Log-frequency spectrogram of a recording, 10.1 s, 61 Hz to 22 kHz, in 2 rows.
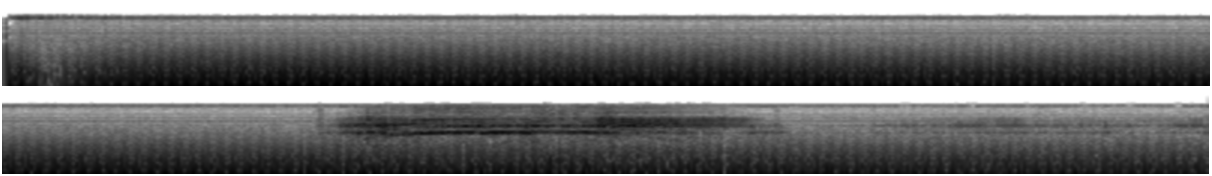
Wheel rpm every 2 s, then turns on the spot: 0, 0, 0, 80, 10.
8-10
